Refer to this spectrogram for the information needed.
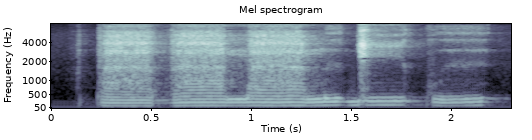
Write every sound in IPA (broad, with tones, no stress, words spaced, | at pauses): paː˨baː˦maː˦ mɨ˦ɡiː˦kʷɨ˨˦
